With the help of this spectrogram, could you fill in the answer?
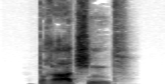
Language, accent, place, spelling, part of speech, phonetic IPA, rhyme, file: German, Germany, Berlin, bratschend, verb, [ˈbʁaːt͡ʃn̩t], -aːt͡ʃn̩t, De-bratschend.ogg
- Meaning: present participle of bratschen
